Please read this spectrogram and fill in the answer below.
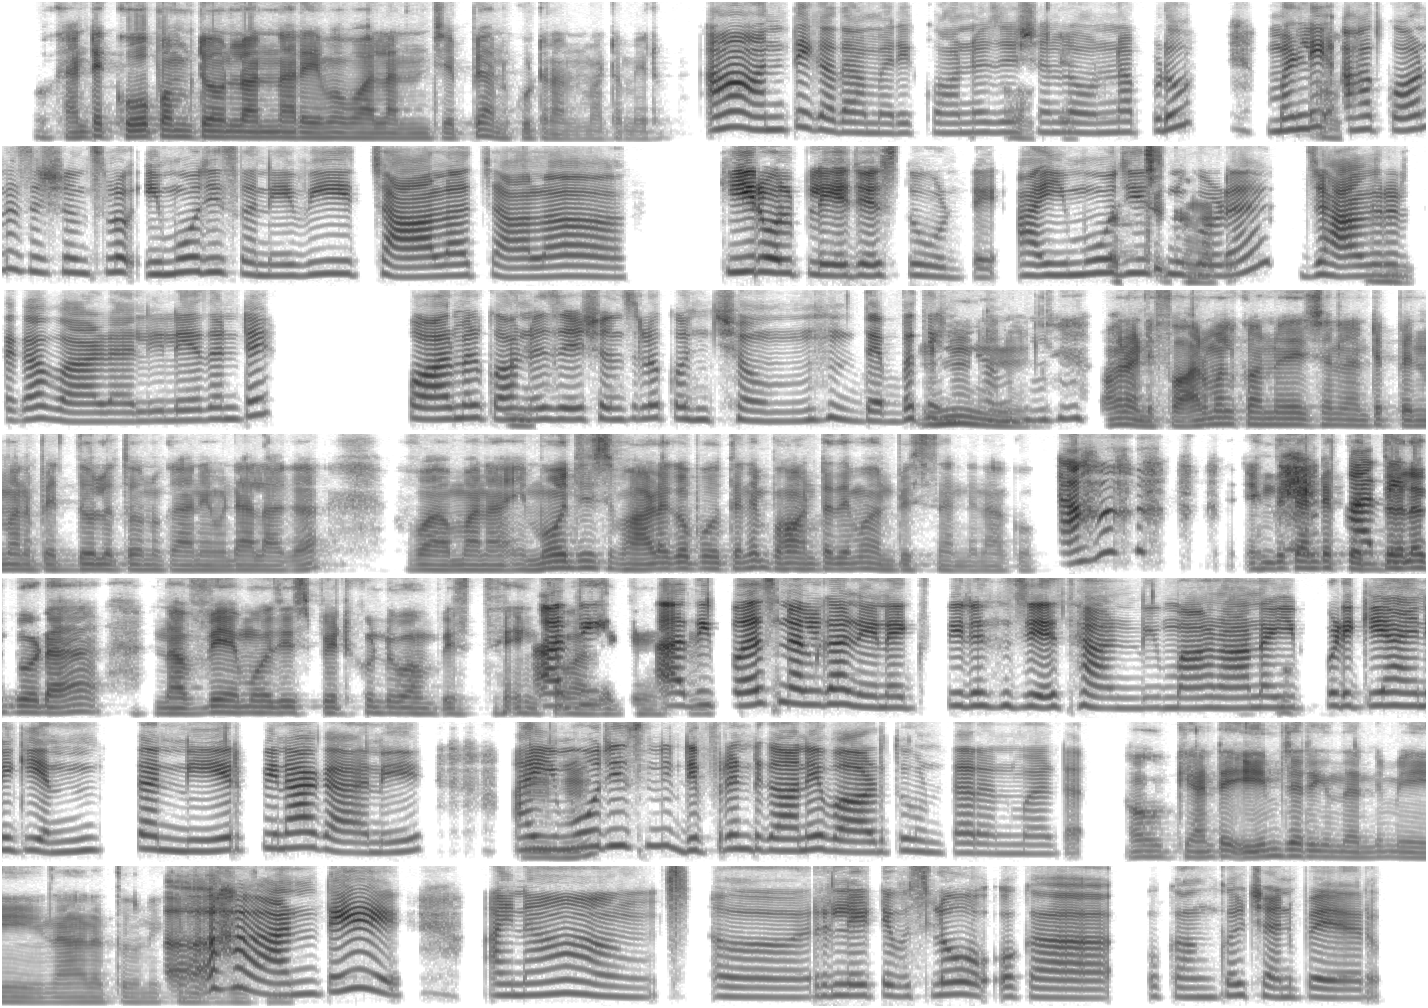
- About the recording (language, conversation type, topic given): Telugu, podcast, ఆన్‌లైన్ సందేశాల్లో గౌరవంగా, స్పష్టంగా మరియు ధైర్యంగా ఎలా మాట్లాడాలి?
- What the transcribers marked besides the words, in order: in English: "టోన్‌లో"; in English: "కన్వర్జేషన్‌లో"; other background noise; other noise; in English: "కన్వర్జేషన్స్‌లో ఎమోజీస్"; in English: "కీరోల్ ప్లే"; in English: "ఎమోజిస్‌ని"; in English: "ఫార్మల్ కన్వర్జేషన్స్‌లో"; tapping; giggle; in English: "ఫార్మల్"; in English: "ఎమోజిస్"; chuckle; in English: "ఎమోజిస్"; giggle; in English: "పర్సనల్‌గా"; in English: "ఎక్స్పీరియన్స్"; in English: "ఎమోజిస్‌ని డిఫరెంట్‌గానే"; in English: "కాన్వర్సేషన్?"; lip smack; in English: "రిలేటివ్స్‌లో"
